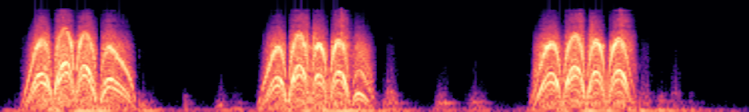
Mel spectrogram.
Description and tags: Simple vinyl record scratches using a turntable.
